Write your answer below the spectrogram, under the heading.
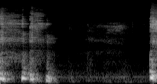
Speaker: Excuse me for the coughing. I hope that this audio quality wasn't terrible.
